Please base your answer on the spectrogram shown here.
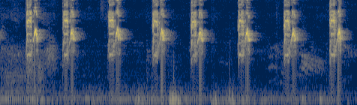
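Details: Eight crisp, high-pitched chirps from a long-tailed shrike, evenly repeated just under once a second, with a soft low rumble in the background.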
